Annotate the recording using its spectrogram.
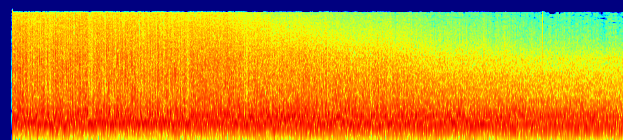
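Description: SEPTA Market-Frankford El subway train storming past in the tunnel, a loud, steady rumble and rush of steel wheels on rail whose highest part fades toward the end.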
